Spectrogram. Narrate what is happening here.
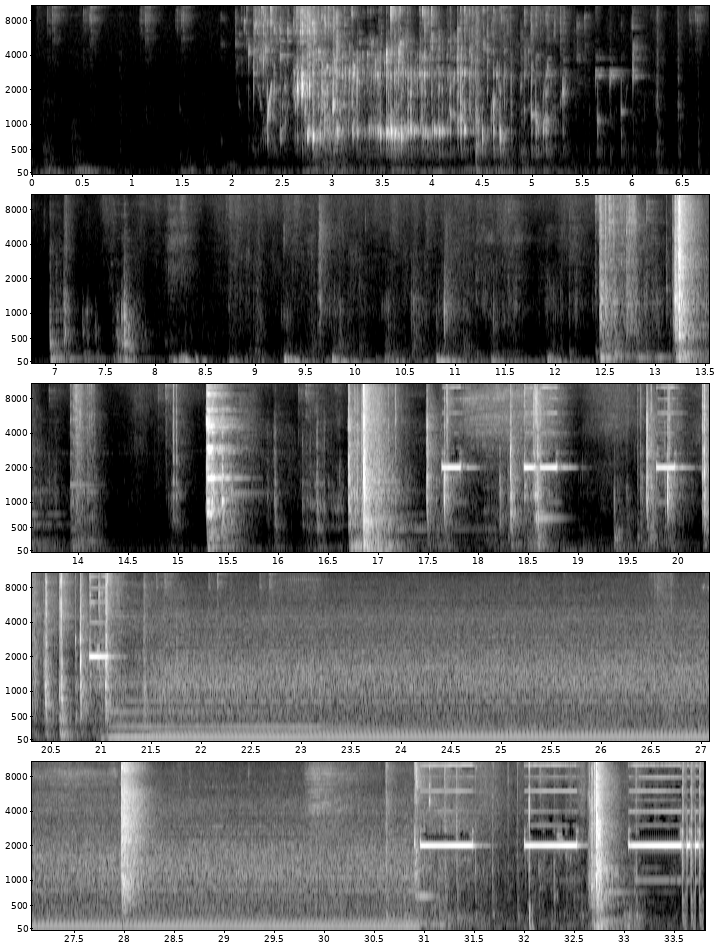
I pour liquid into a glass and carry it to the microwave. I open the microwave door, place the glass inside and start the heating program. After the microwave finishes, I open the door again and remove the glass.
